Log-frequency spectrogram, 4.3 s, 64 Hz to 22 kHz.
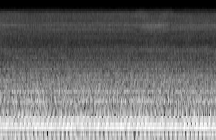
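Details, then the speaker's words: Chrysler 225 Slant 6 generator set, new Holley Sniper EFI and linear-actuator governor, first start: steady even low rumble idling around 700 rpm, no knocks or misses; normal idle. "I'm going to crank it and we'll see uh if we get our RPM signal there and see if it starts ready that was a pretty good startup huh"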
